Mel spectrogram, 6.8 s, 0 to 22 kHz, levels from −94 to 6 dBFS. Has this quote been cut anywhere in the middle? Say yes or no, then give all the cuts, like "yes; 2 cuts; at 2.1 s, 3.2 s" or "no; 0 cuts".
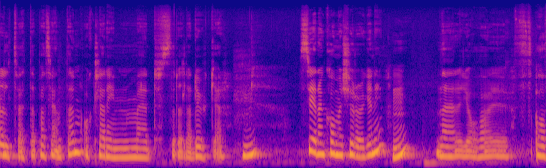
yes; 1 cut; at 2.9 s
